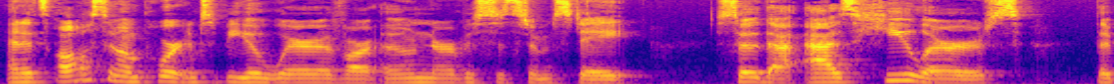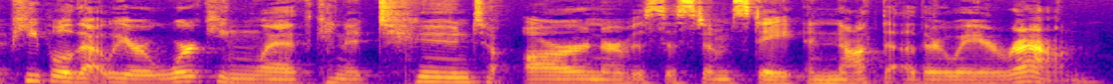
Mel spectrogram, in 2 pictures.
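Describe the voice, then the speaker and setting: A woman podcast guest, a trauma awareness guide, explaining things in a calm, measured way. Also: low-pitched. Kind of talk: casual podcast conversation.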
